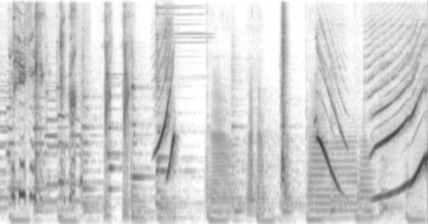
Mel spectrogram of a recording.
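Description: Playful children's background music with comic sliding pitch effects: one rising glide about two seconds in, then a falling glide and a rising one near the end.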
